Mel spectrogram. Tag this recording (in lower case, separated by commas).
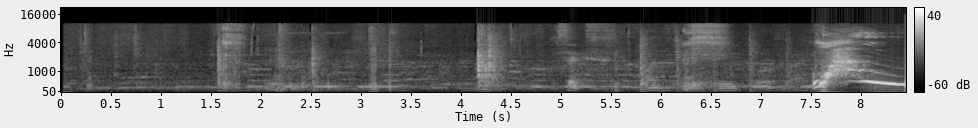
speech, music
